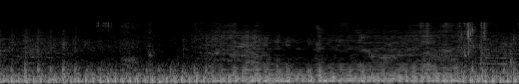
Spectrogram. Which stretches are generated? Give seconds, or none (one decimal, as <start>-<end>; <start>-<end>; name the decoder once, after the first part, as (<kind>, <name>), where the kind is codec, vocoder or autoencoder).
2.1-4.6 (vocoder, HiFi-GAN)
